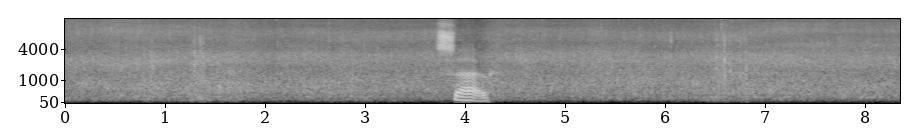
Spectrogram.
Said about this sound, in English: well, you can hear it now. We've sort of done a loop round and we're back by the main river again. So it's quite noisy here because the flow's coming down over a couple of big boulders. And this is on the other side of the river to me.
